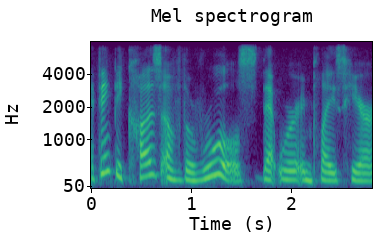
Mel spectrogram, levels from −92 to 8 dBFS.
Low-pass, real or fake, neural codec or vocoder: 7.2 kHz; real; none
